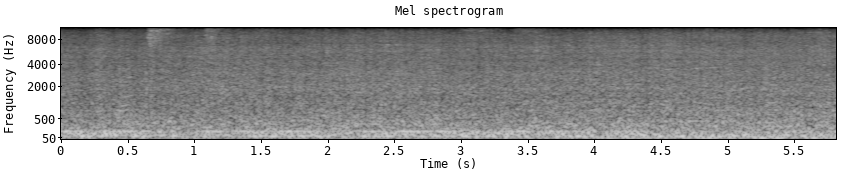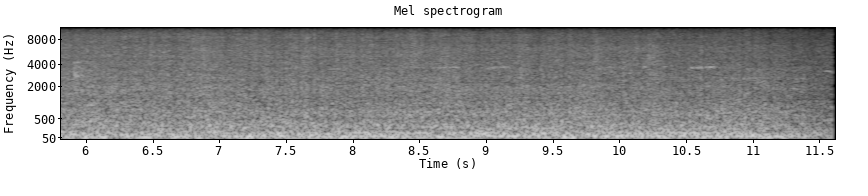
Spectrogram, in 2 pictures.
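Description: A freight train rumbles past close by, its wheels clattering steadily on the rails.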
